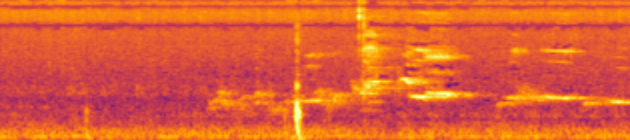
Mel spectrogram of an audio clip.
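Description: A magpie sings a string of mellow, warbling flute-like notes that slide up and down in pitch, after a single sharp click, over a low background rumble.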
